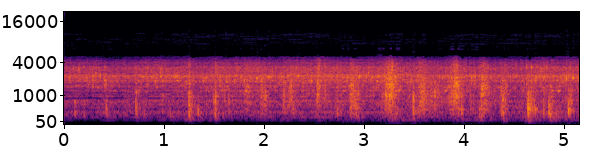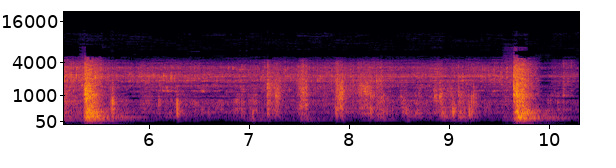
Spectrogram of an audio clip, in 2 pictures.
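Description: Car doors being worked open and shut, with rattling handle clicks and shuffling, punctuated by two solid thuds a few seconds apart as doors slam closed.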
